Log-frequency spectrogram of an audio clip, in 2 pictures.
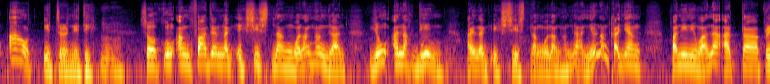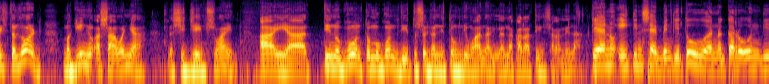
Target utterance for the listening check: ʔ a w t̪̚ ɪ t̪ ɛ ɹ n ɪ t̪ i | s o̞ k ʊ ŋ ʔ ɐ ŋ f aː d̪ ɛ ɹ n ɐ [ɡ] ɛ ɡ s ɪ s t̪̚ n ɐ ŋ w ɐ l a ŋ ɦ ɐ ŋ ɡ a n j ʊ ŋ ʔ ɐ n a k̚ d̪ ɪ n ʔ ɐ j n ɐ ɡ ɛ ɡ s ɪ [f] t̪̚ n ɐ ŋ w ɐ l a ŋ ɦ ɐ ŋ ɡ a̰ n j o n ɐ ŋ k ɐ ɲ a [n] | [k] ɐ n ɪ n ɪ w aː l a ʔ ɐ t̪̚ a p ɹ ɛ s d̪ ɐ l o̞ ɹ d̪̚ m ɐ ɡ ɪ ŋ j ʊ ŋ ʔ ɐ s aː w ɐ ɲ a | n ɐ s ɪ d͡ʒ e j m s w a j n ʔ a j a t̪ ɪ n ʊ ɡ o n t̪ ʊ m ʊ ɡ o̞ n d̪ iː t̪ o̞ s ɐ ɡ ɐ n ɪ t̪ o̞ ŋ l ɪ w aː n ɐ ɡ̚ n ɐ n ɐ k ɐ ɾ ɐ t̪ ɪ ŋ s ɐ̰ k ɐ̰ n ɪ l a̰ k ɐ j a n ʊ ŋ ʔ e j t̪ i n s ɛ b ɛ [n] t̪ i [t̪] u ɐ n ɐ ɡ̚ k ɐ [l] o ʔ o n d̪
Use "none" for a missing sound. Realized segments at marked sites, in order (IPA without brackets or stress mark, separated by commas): ɡ, s, ŋ, p, n, t̪, ɾ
